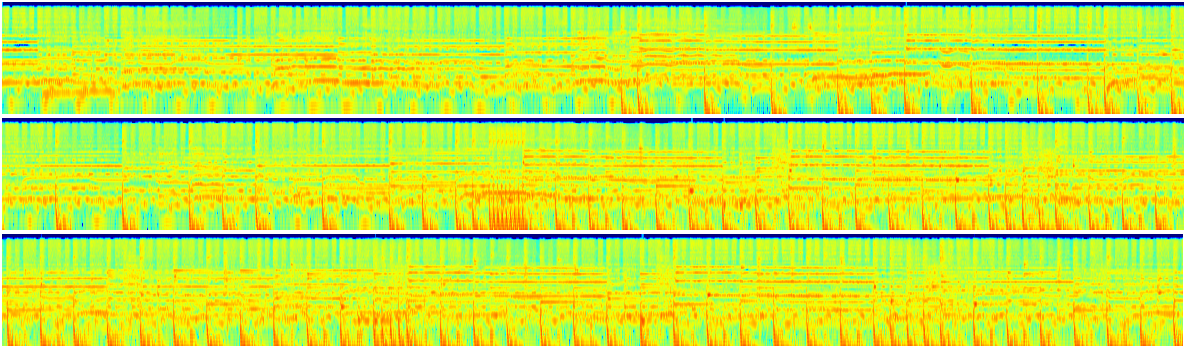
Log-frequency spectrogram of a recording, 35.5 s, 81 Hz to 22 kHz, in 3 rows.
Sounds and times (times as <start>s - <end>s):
Trance music: 0.0s - 35.4s.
